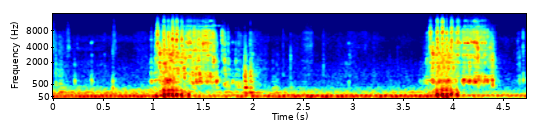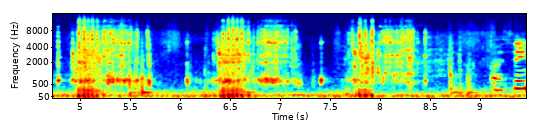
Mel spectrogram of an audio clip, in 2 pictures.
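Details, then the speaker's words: Abandoned small two-stroke leaf blower after sitting, carburetor primed, on cold start: it surges and sags every two to three seconds, running rough. Owner suspects a spark issue; the throttle was also self-advancing. "having a spark issue sounds like it's getting better though oh yeah it's getting better but not that much"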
